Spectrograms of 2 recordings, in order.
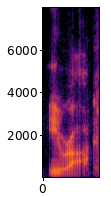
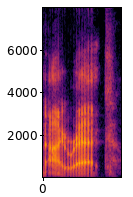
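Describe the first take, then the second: First: The name is said in a polished way. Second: The name is said in a rustic way. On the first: The speaker calls it right. "my understanding is is the correct way" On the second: The speaker calls it wrong.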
